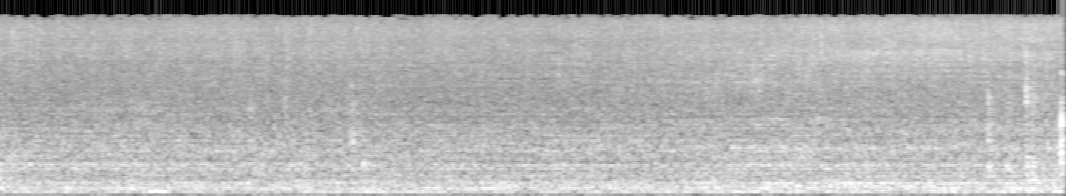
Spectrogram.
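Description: Kitchen faucet running steadily into a stainless-steel sink.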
